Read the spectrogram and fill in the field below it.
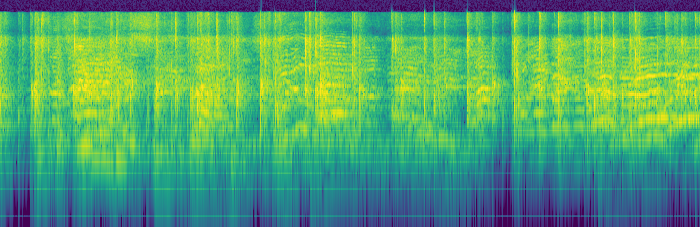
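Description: A crowd of people chatters and laughs nearby.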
